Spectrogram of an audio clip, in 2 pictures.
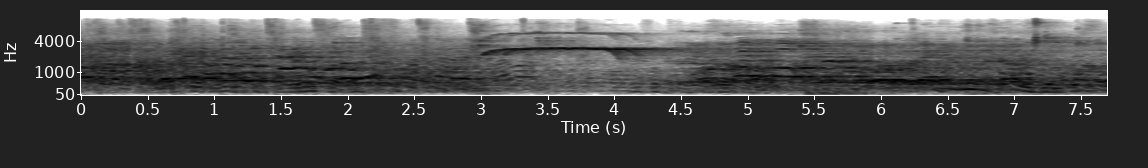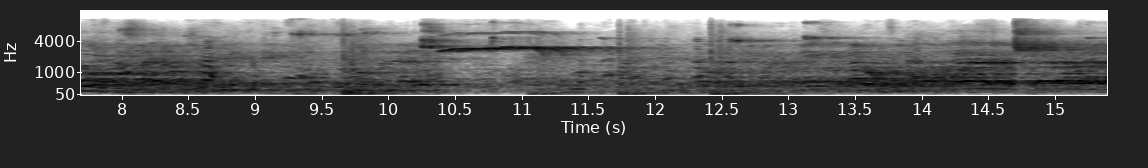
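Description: Young men call out to each other in an echoing hall.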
